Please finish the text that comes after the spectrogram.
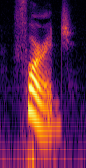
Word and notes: forage: American English

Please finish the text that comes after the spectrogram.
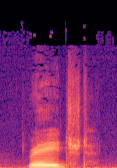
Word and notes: raged: American English

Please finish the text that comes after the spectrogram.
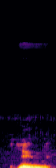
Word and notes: lune: British English

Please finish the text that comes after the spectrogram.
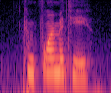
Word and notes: conformity: American English

